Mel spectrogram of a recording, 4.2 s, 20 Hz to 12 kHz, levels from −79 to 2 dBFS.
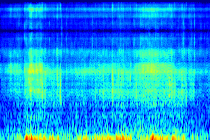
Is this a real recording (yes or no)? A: no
